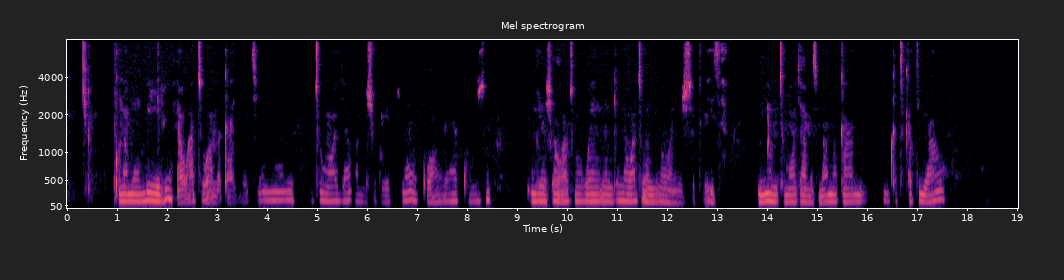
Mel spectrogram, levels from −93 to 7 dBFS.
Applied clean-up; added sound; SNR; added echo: none; none; none; none.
